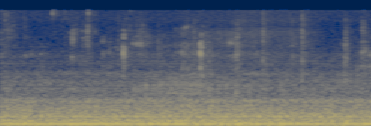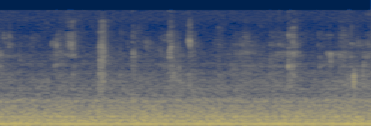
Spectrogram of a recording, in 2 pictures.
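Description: A person chewing a mouthful of Singapore rice noodles: faint, scattered little mouth clicks over a steady low hum.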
